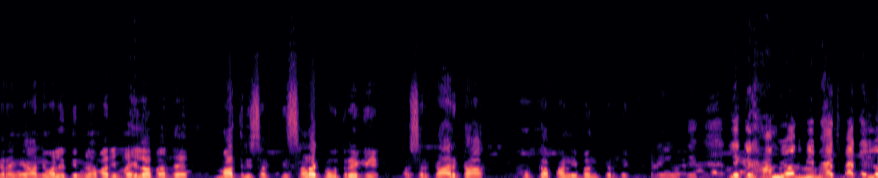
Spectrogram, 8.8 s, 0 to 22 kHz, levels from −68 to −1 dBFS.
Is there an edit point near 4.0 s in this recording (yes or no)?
no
